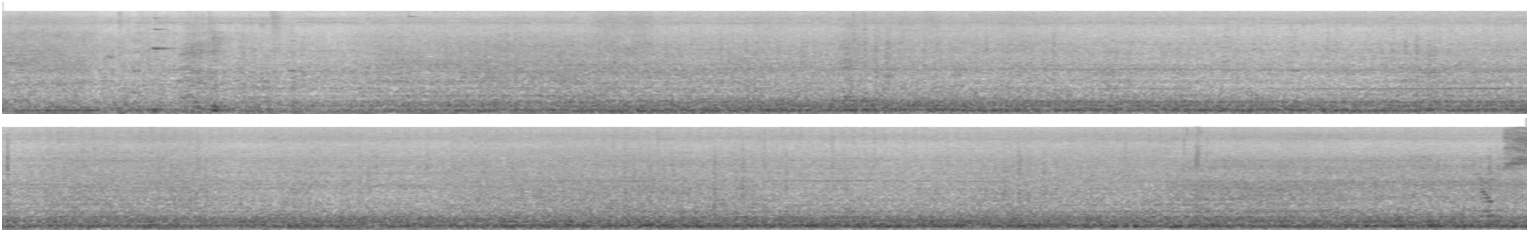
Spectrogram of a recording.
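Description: A vehicle engine hums while driving along a paved street.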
